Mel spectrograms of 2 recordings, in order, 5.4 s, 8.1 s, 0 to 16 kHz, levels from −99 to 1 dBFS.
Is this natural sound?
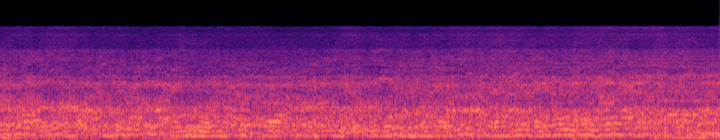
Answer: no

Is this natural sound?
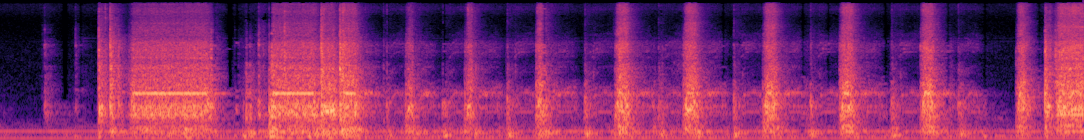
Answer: yes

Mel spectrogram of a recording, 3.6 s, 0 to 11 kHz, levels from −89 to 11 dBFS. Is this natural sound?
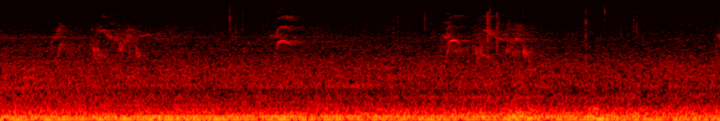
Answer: yes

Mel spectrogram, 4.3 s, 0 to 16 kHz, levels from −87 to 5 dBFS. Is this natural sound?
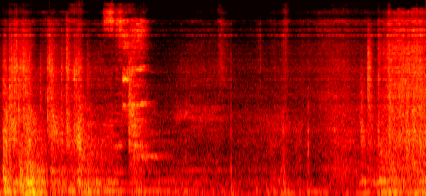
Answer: no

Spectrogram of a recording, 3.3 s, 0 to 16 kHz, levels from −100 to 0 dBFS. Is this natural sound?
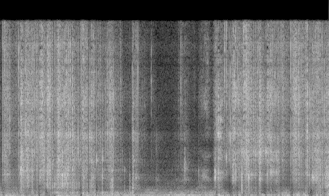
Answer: no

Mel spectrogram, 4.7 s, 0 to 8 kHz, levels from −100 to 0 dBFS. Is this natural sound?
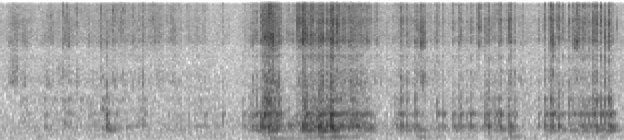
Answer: yes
